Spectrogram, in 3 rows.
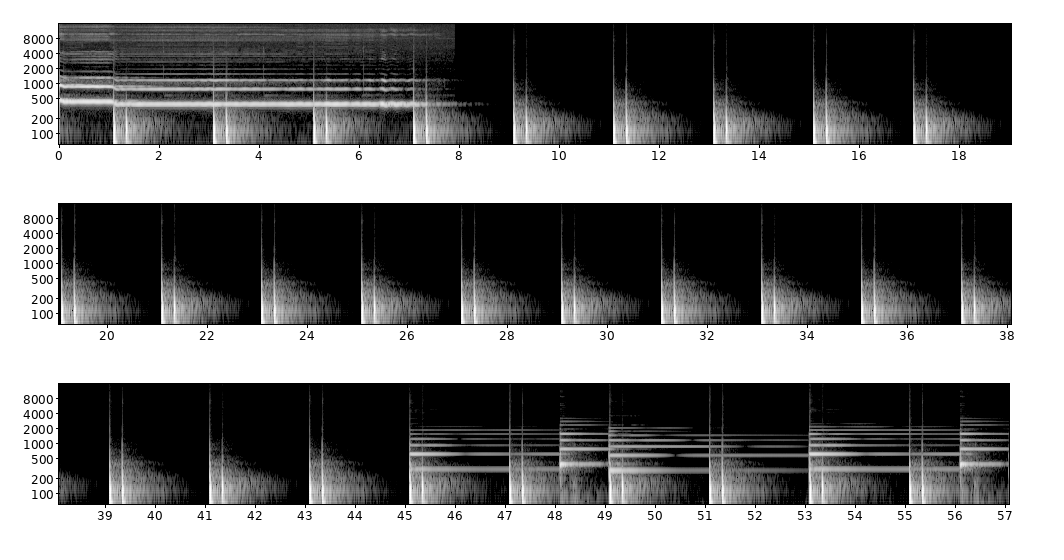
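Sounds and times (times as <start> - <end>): heartbeat double thump: 51.1 - 51.5.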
